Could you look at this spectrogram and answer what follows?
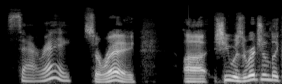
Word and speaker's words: Sarai: Sarai. Sarai.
